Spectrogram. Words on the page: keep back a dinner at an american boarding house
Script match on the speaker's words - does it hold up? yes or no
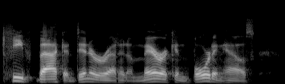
yes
